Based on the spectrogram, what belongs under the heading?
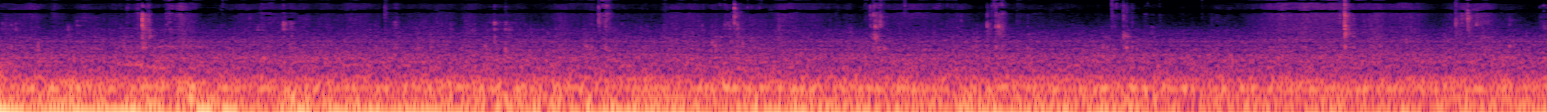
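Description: Chewing and soft mouth clicks from people eating glazed donuts, over a steady low rumble inside a car cabin.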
